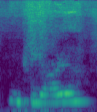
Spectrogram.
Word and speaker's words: Dauria: How do you pronounce that? Diaria.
